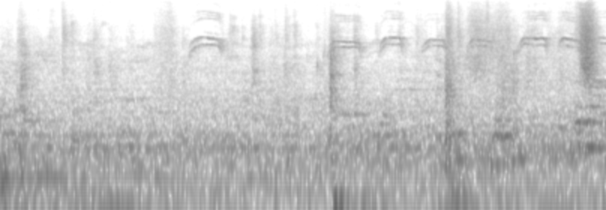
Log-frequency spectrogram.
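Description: Prince Kamangar pigeons, a pair of high-flying birds from Lahore, coo in soft repeated calls against a steady noisy background, with a few brighter chirps and faint flutters scattered through.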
